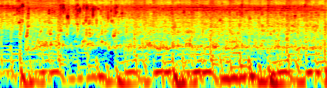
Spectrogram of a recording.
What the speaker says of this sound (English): And you rinse it off.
